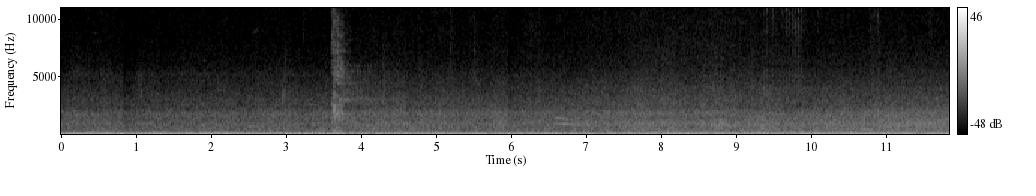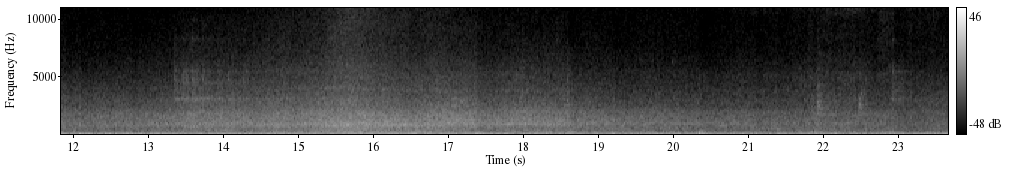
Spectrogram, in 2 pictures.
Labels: Did someone cough?
yes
